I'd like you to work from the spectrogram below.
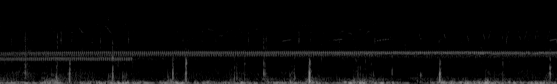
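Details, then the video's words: Gray tree frog giving an unusually long call, still going after 30 seconds, at a flooded culvert: a sustained steady high tone, with a second slightly lower tone dropping out after about a second, over rushing water rumble. "Impressive. That's one of the longest calls I've ever heard from a tree frog. And yeah, it's still going after 30 seconds."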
